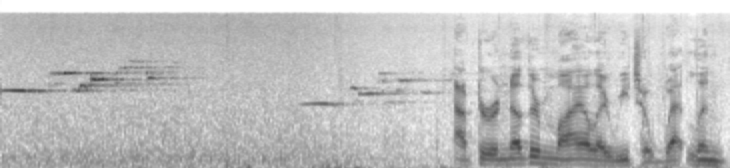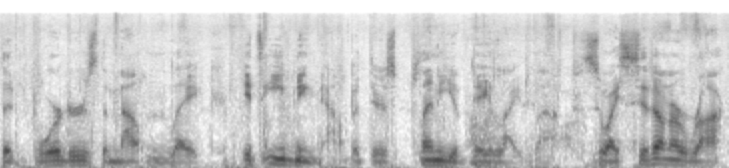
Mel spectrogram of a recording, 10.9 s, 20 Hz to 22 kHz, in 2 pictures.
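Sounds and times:
forest birdsong on a sunny evening: 0:00.0 - 0:01.6, 0:02.2 - 0:04.9
hiss of wind or leaves: 0:00.0 - 0:03.3
speech: 0:03.4 - 0:10.9.

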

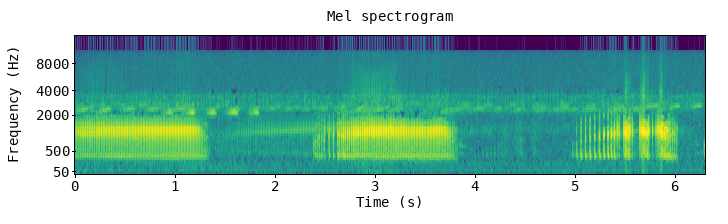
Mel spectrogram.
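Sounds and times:
male frogs calling in buzzy trills: 0:00.0 - 0:06.2
steady hum of insects: 0:00.0 - 0:06.2.

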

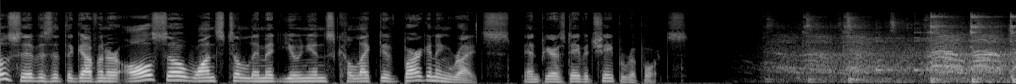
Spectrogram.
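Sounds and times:
speech: 0:00.0 - 0:06.9
dense crowd of thousands of protesters chanting in a state Capitol Rotunda: 0:07.5 - 0:10.1
rhythmic thumping by protesters: 0:07.6 - 0:10.1.

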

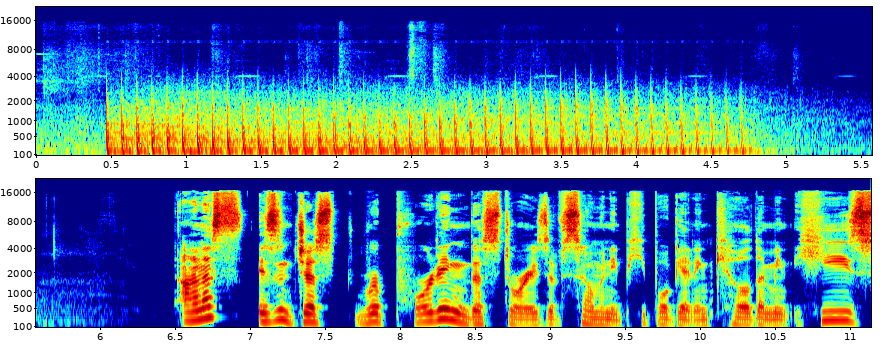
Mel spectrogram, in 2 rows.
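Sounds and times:
rapid automatic gunfire during intense shelling in southern Gaza: 0:00.4 - 0:05.5
speech: 0:06.6 - 0:11.1.

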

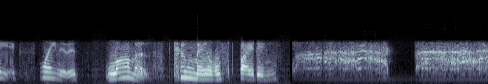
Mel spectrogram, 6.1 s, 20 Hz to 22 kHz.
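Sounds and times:
speech: 0:00.0 - 0:03.6
mother pig squealing grunts: 0:03.7 - 0:06.1.

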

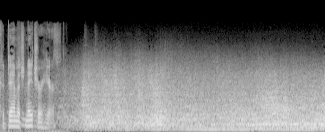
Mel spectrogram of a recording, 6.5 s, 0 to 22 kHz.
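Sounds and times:
speech: 0:00.0 - 0:01.8
F-15 Eagle fighter jet taking off from Kadena Air Force Base in Okinawa: 0:00.0 - 0:06.5.

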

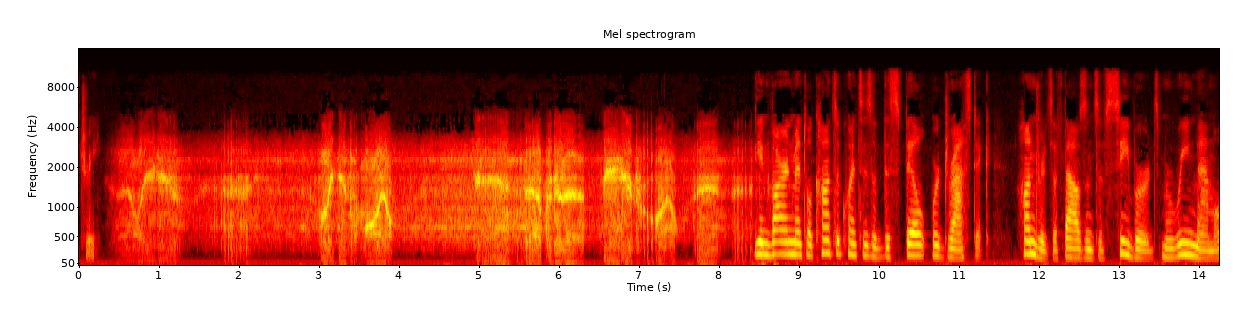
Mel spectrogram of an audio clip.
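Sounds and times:
speech: 0:00.0 - 0:00.3, 0:08.4 - 0:14.2
garbled radio call from an oil tanker captain: 0:00.4 - 0:08.7.

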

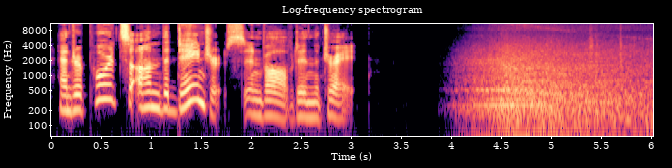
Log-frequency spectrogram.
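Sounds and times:
speech: 0:00.1 - 0:03.1
heavy truck traffic on a highway on the outskirts of Karachi Pakistan: 0:03.9 - 0:06.0.

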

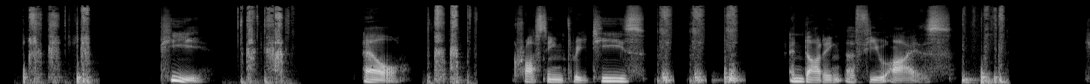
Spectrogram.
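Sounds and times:
pen or marker strokes writing a capital letter A on a hard surface: 0:00.2 - 0:01.0, 0:02.4 - 0:03.0, 0:04.3 - 0:04.8, 0:06.6 - 0:07.5, 0:09.6 - 0:10.1
speech: 0:01.7 - 0:02.1, 0:03.6 - 0:04.4, 0:05.2 - 0:07.3, 0:07.9 - 0:09.8.

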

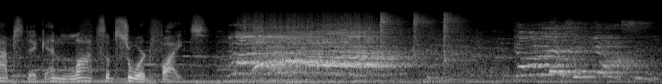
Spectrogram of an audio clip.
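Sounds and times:
speech: 0:00.0 - 0:02.7
enthusiastic theater audience with young children cheering under a big top in Argentina: 0:02.2 - 0:06.6.

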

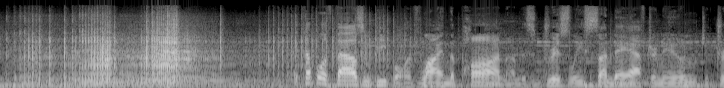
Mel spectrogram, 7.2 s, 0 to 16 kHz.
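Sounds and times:
snowmobile engine starting and revving after water is drained at a drizzly outdoor pond event: 0:00.0 - 0:04.6
speech: 0:03.0 - 0:07.2.

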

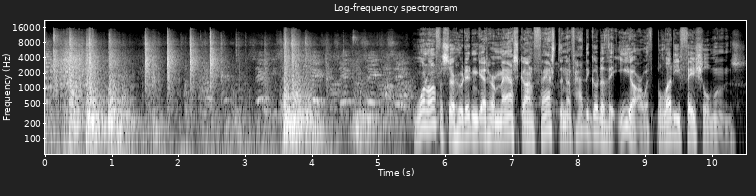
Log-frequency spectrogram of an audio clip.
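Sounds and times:
air horn blasts and door breach bangs and thuds: 0:00.0 - 0:02.2, 0:03.4 - 0:04.9
speech: 0:05.6 - 0:10.5.

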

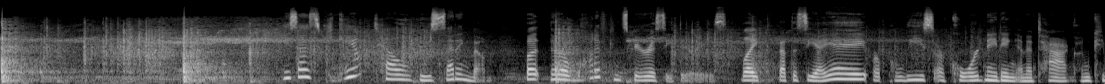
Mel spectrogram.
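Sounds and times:
fireworks booming outside a kitchen window: 0:00.0 - 0:10.1
speech: 0:02.8 - 0:11.0.

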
